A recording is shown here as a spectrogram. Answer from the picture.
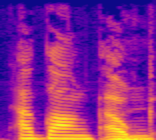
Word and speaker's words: Algonquin: Algonquin. Algonquin. So, okay, I started off not pronouncing it right.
